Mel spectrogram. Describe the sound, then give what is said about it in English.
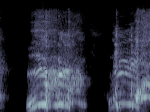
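Two forced, phlegmy wet coughs from a weed smoker, each a loud, throaty, rasping burst, the first drawn out for nearly a second and the second following after a brief pause. “Well, one thing I can cough really good because I smoke weed. So I can like give up nasty cough if I need to.”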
